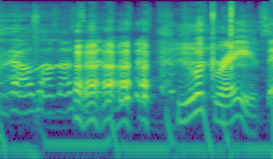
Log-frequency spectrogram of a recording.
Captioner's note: laughs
